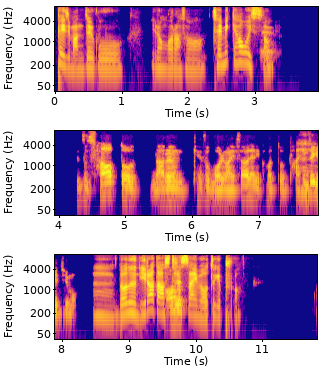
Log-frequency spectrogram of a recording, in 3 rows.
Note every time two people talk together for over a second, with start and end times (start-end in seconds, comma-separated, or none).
none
